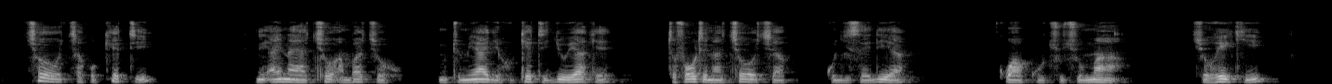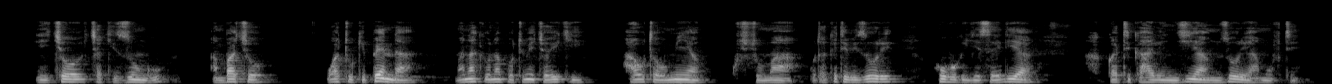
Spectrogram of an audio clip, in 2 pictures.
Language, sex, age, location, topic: Swahili, male, 36-49, Mombasa, government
